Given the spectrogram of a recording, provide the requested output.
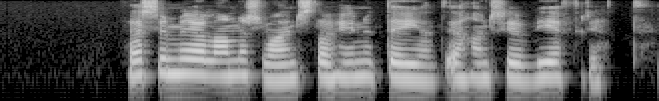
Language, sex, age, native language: Icelandic, female, 50-59, Icelandic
